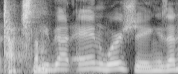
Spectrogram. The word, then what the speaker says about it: Wershing: You've got Anne Wershing. Is that how you pronounce it? Wershing.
